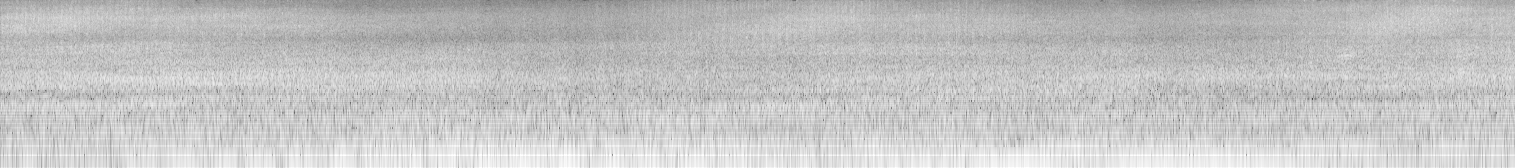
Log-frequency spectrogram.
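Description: Departing rapid passenger train, its coaches rolling past on the track with a steady, loud low rumble.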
